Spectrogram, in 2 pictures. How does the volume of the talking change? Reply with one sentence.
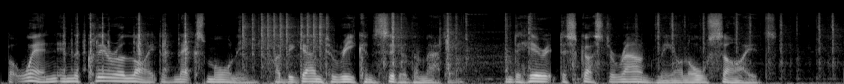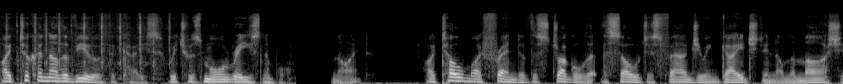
The volume of the talking stays about the same.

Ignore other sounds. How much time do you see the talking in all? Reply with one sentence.
You can hear the talking for 17 seconds altogether.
